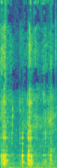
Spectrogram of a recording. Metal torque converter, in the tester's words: you can shake it back and forth, hear the noise. That's that back piece sliding around. That does not have a bush in it.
